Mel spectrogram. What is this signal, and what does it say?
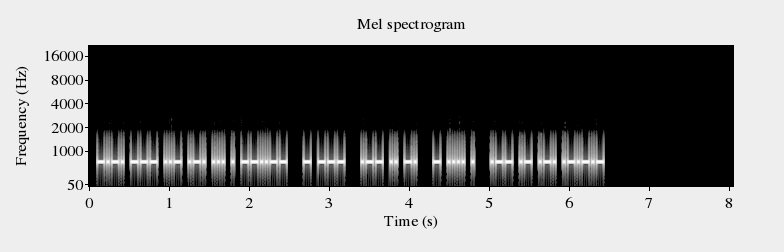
Morse code, heard as a keyed tone, about 37 wpm, 700 Hz. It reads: COURSE, TO WIN THE WAR.
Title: Sentences from Top 1500 Words 40wpm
